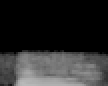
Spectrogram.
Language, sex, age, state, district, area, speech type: Assamese, female, 45-60, Assam, Sivasagar, rural, conversation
